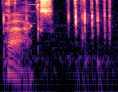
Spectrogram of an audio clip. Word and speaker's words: P4X: His name at that point was known only by the online handle P4X, pronounced Pax, a deliberate and sardonic reference to peace.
